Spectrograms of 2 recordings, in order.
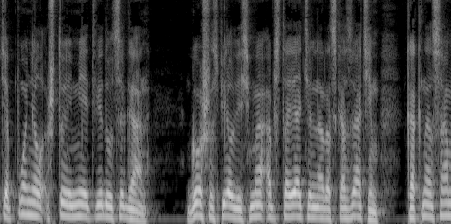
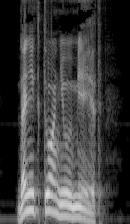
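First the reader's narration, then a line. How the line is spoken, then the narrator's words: Shout from above. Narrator (Russian): крикнул сверху цыган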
